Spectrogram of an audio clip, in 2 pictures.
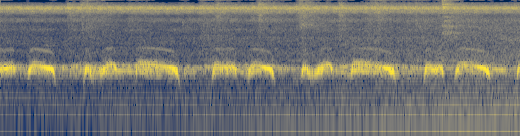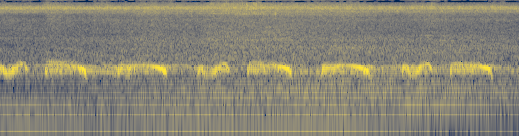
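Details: Continuous dove cooing, a long chain of low soft arched notes at a fairly even pace, over a rumbling low background noise.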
